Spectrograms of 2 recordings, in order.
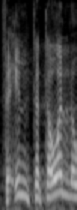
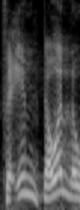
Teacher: حذف تاء منهم تخفيفا في النطق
